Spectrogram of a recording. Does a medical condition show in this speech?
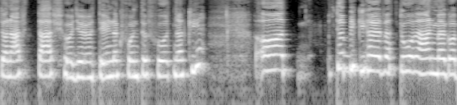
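Yes: deafblindness (hearing impairment); vision and hearing impairment, EasyLink MyLink radio system for lectures, telescope from Mária Utca eye clinic.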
